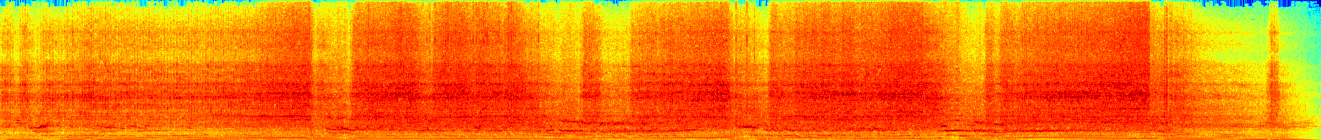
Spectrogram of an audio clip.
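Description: Race car engine held at high revs, its note swinging slowly up and down, with tyres squealing continuously over it, as in a drift run.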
